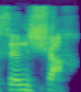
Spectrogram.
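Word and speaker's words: censure: আচ্ছা এর সাথে দেখো সবচাইতে ভালো জায়গায় হচ্ছে সেনসা ঠিক আছে এটা আবার সেন্সিওর বলো না এটা হচ্ছে সেনসা তোমরা অক্সফোর্ড খুলে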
